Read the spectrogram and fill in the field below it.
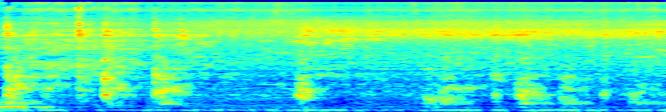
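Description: Methi (fenugreek) and other ingredients frying in a pan for a palya, a steady close sizzle with intermittent stirring scrapes, no voices.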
